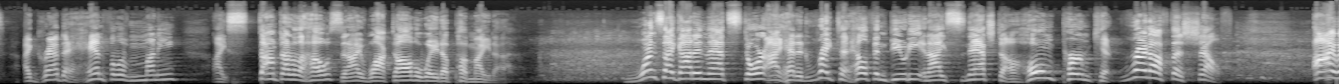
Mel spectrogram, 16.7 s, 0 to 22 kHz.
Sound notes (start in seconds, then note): 6.8 audience laughing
